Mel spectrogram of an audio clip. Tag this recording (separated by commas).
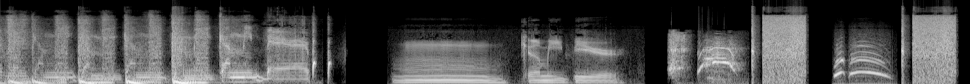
Music, Speech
